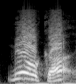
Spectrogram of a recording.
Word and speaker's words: Milcah: And it came to pass after these things that it was told Abraham, saying, "Behold, Milcah," it's pronounced M-I-L, slash or dash, K-A-H. C, there is a K sounding.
